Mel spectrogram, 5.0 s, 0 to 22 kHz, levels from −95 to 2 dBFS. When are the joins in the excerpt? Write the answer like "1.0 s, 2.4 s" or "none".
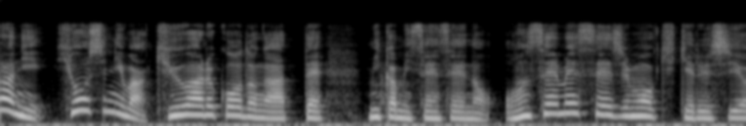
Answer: none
